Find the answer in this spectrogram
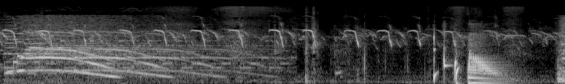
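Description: Chicks peeping: a rapid run of short, high, falling cheeps, about three a second, with several longer, lower falling calls over the first two seconds. A few sharp knocks and a louder falling call come about four and a half seconds in.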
